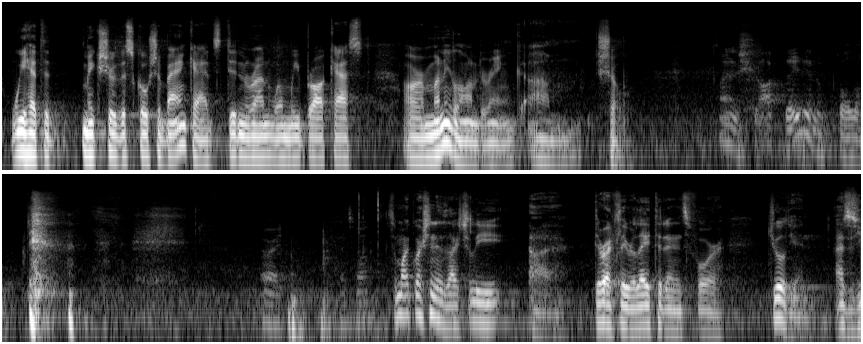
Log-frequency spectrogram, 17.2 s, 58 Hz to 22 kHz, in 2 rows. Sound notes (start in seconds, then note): 8.8 laugh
